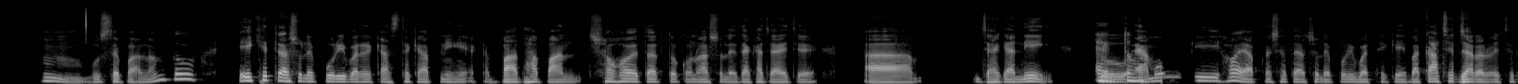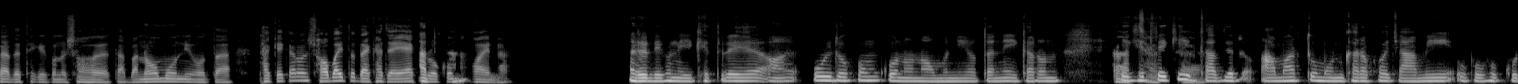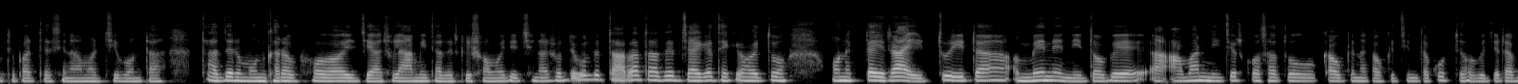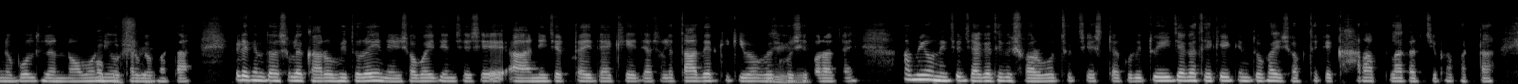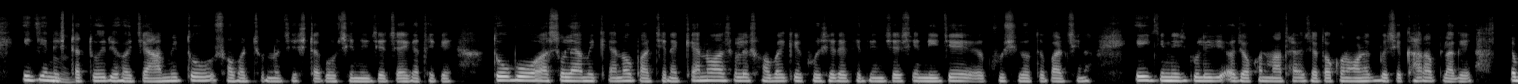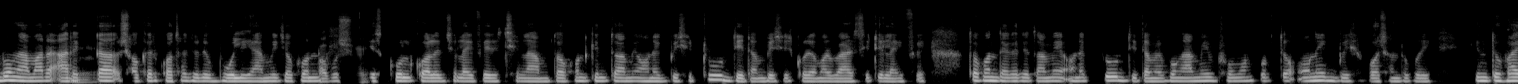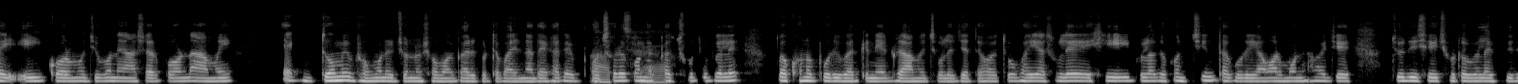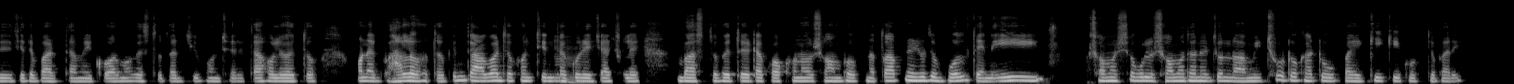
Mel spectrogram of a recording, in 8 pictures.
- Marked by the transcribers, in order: "এইগুলা" said as "হেইগুলা"; other noise
- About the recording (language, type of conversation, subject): Bengali, advice, আপনি কি অবসর সময়ে শখ বা আনন্দের জন্য সময় বের করতে পারছেন না?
